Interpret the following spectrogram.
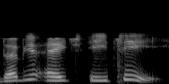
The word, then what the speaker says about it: whet: Now, the word whet here is spelled W-H-E-T. And that's, you ever heard of a whetstone, where you sharpen your knives?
